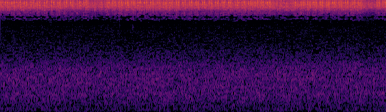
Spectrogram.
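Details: Steady, piercingly high insect trill, unbroken and even in loudness, with a slight rapid pulsing throughout and a faint soft hiss lower down.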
